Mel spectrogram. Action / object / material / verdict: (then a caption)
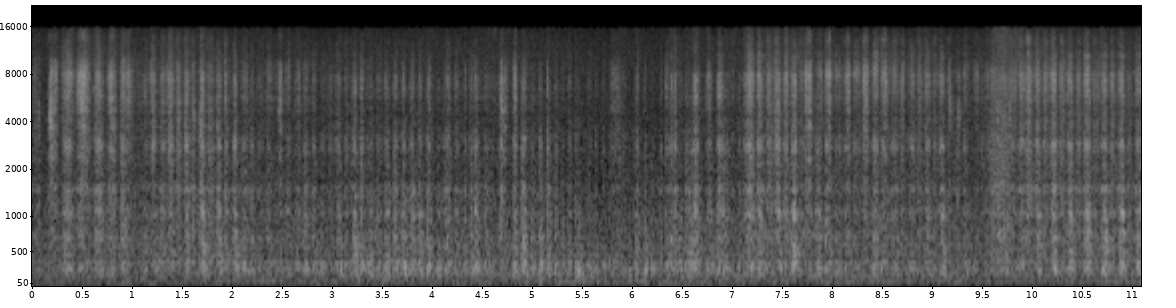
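scrape / drawing paper sheet and metal pen nib / paper / none. A metal dip pen nib scratches hatching onto a flat sheet of white drawing paper. Rapid, irregular strokes make a continuous dry, bright scratching with almost no low end. The strokes swell louder toward the end.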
